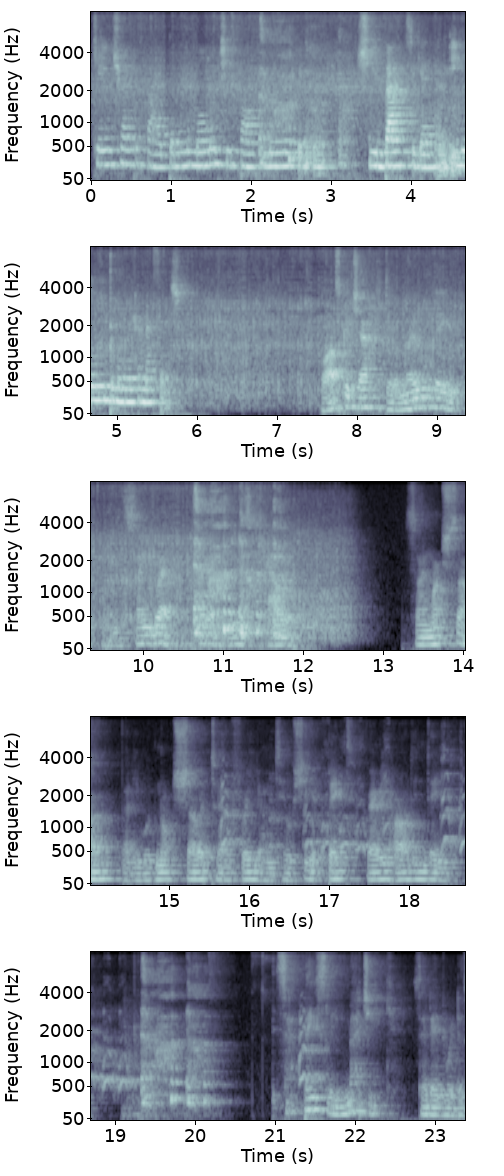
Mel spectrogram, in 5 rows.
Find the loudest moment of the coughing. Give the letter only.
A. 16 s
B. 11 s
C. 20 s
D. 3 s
B.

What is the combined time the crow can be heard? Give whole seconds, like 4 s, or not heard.
not heard.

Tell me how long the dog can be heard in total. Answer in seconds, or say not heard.
6 s.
